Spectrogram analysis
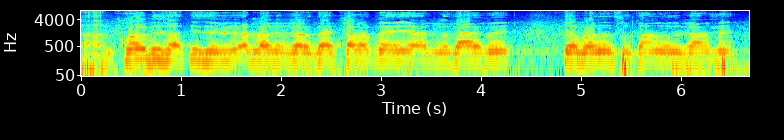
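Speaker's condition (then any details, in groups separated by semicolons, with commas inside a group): Difficulty speaking; keeps remarks brief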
